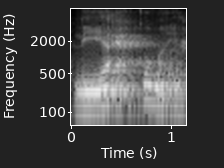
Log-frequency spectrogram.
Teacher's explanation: ہا وسط حلق سے ادا کریں گے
